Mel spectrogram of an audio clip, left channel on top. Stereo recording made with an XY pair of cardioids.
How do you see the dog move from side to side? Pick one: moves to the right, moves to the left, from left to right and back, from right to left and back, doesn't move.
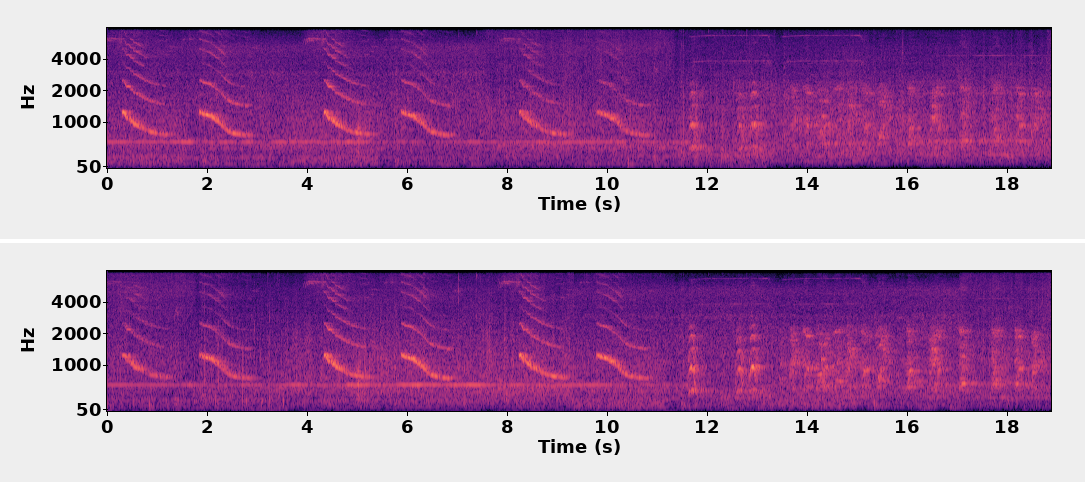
moves to the right.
